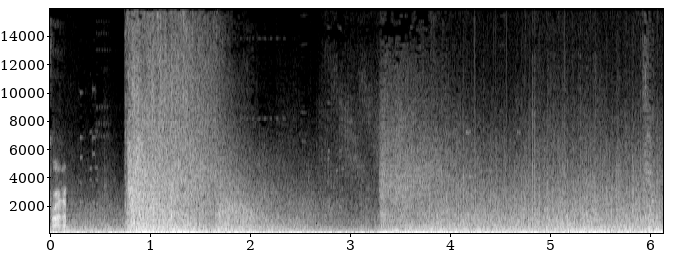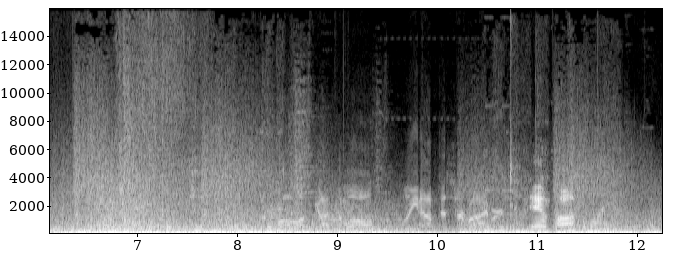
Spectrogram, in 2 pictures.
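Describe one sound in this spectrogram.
Laser weapons fire in crackling bursts.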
